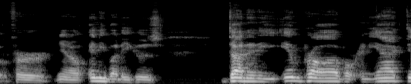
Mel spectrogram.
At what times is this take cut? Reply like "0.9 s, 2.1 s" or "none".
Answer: none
